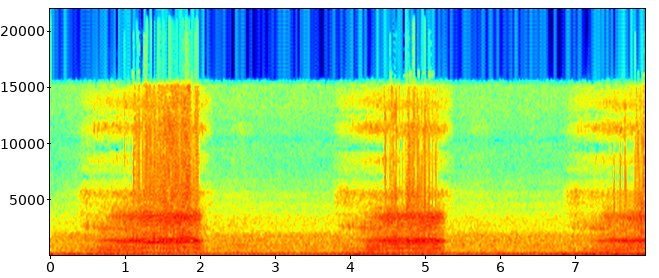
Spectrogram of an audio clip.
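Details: Girl recording her own snoring at night with a fan running: loud, harsh snores with a rising, whistling edge on each breath, about every three and a half seconds, roughly 17 a minute.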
